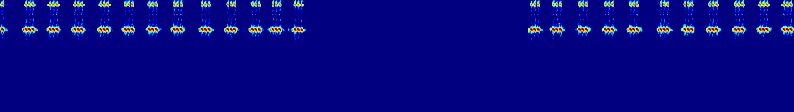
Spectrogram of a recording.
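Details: Cricket chirping, offered as a sound to drive away rats: clean, steady high-pitched pulses about four per second for three seconds, a two-second silence, then the same even chirps resume. No other sounds.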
